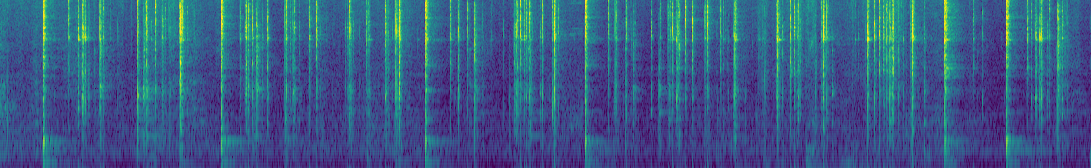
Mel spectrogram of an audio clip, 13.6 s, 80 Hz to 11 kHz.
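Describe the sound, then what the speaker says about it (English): A torque wrench tightening the lug bolts on a 2012-2019 BMW 328i xDrive wheel in a cross pattern, a series of sharp metallic clicks and ratcheting taps in uneven clusters, close and fairly loud, with no talking. "Now we're going to torque the lug bolts to 90 foot-pounds in a cross pattern to tighten the wheel down"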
